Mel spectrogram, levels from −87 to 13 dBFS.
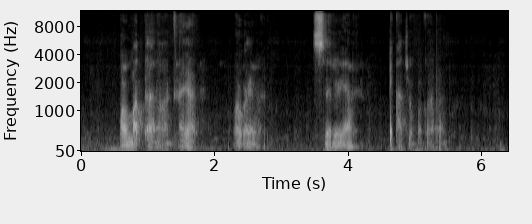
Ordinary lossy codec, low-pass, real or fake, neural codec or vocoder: none; none; fake; codec, 24 kHz, 1.5 kbps, HILCodec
